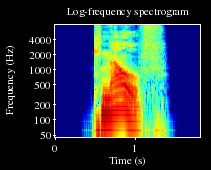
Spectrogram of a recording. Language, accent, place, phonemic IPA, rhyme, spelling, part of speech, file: German, Germany, Berlin, /knaʊ̯f/, -aʊ̯f, Knauf, noun, De-Knauf.ogg
- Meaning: knob, doorknob, stud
